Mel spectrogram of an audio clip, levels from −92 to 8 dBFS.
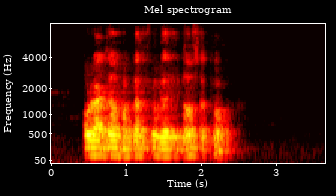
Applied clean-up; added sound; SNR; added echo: neural mask model DeepFilterNet 3.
